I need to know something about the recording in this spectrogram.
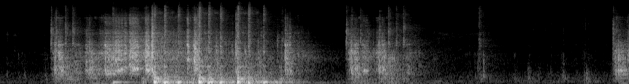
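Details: One of four free ATVs (Suzuki Ozarks and a Yamaha Rhino) firing in rough bursts on starting fluid, with a loud raspy exhaust note that sputters and dies between sprays and no steady idle. The temperature light came on and stuff shot out of the exhaust. Runs only on starting fluid.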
